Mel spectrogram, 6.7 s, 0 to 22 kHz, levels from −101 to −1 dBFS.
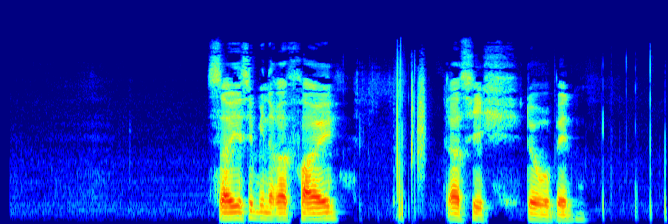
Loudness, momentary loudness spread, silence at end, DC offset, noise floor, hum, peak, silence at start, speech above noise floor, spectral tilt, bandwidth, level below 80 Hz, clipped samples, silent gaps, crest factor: -21 LUFS; 20 LU; 1 s; under 0.1%; -74 dBFS; none; -4 dBFS; 2.1 s; 53 dB; -5.5 dB/octave; 10 kHz; -64 dBFS; under 0.1%; none; 20 dB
